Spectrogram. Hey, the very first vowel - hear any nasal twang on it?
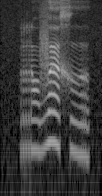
no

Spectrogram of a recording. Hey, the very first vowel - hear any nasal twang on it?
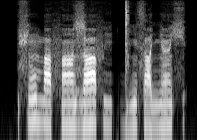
yes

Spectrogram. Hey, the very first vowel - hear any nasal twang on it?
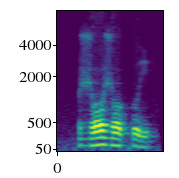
no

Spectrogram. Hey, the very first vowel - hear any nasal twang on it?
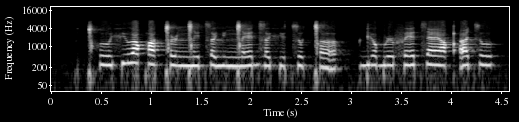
no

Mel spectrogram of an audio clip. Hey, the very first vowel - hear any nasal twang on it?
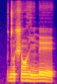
yes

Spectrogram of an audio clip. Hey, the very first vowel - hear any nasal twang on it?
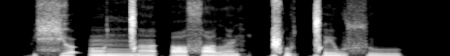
no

